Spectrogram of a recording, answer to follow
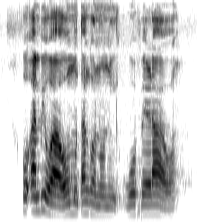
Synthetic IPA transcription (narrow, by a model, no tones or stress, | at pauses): ɔʔambiwaɦɔmut̪ʼaŋɡɔnoniwɔɸɛɺaːɦɔ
